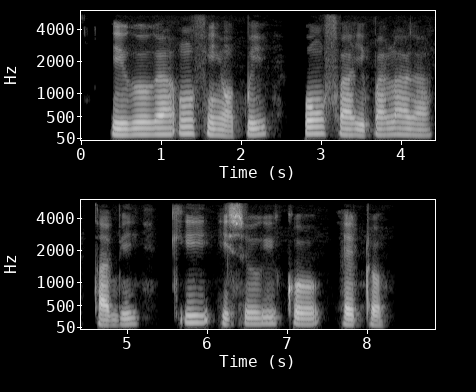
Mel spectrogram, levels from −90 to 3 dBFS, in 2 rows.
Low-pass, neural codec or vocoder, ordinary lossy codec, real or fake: 5.4 kHz; none; AAC, 32 kbps; real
